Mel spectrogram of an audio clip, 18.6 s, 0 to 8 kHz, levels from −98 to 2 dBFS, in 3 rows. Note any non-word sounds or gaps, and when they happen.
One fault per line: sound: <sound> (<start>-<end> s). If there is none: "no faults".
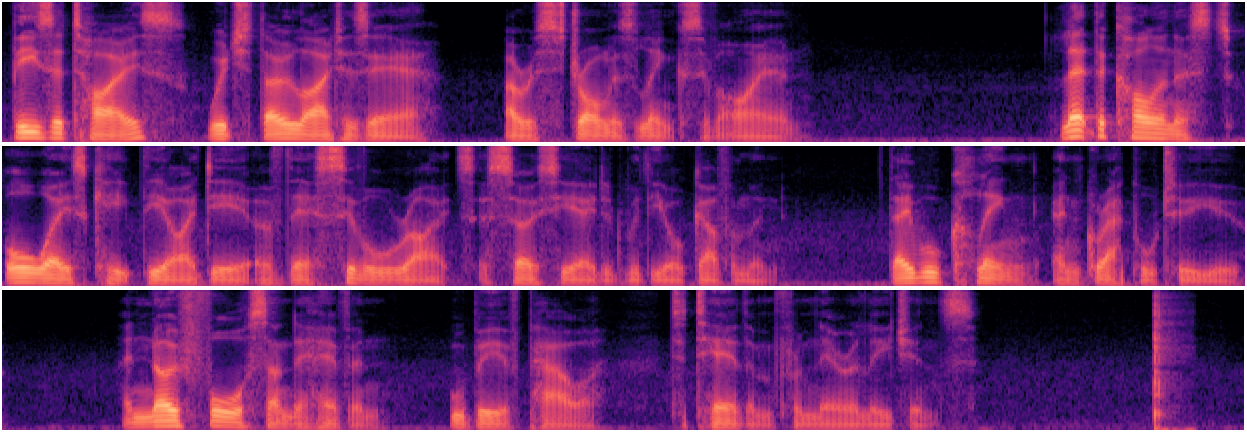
sound: tap (18.2-18.4 s)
